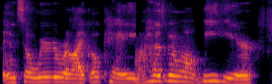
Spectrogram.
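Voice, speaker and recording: A woman's plain, everyday voice, fairly low in pitch with ordinary pitch variation. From North Carolina. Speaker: military wife and pastor. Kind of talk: interview.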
